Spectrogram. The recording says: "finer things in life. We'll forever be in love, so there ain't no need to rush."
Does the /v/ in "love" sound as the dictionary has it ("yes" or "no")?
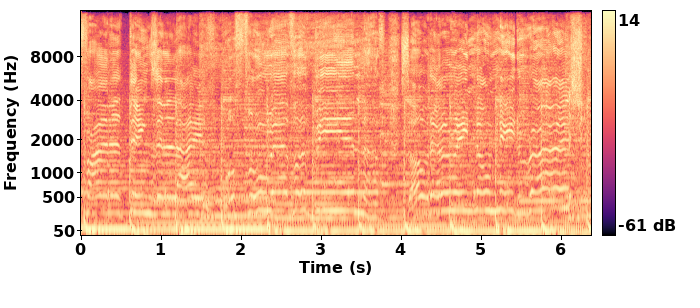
no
